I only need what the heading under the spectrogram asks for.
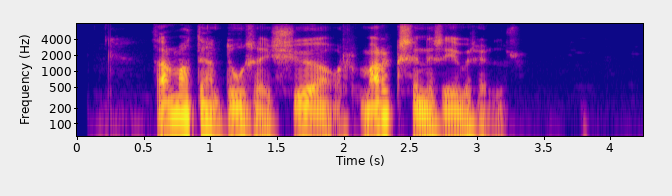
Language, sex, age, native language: Icelandic, male, 30-39, Icelandic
